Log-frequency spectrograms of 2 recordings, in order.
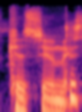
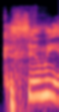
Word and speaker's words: Kasumi: Sahumi, is that how you pronounce it, or is it Tsumi? – I believe it's Kasumi. – Kasumi and Zahid.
